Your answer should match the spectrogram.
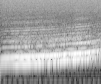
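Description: Electronic music: a synthesized tone with several overtones starts suddenly out of silence and glides slowly upward in pitch like a siren, beginning to fade near the end.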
